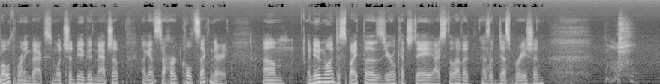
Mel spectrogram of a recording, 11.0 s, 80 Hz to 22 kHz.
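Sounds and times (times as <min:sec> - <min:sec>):
speech: 0:00.0 - 0:09.4
single sharp sneeze: 0:10.1 - 0:10.7.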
